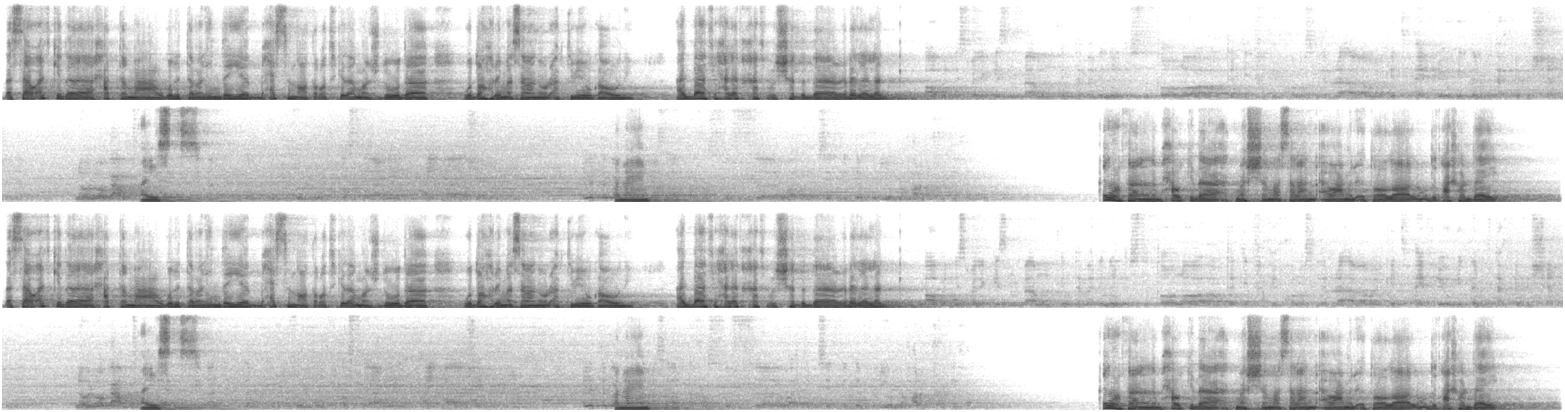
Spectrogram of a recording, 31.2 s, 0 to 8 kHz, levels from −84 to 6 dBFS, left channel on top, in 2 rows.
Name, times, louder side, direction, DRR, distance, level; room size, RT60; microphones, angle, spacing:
voice 1, 0.0-6.3 6.7-8.9 17.0-17.3 21.7-22.1 26.6-30.6, equal, ahead, 11 dB, 0.5 m, -18 dB
sound 1, 6.9-25.1, right 2 dB, 70° right, 6.8 m, -46 dB
voice 2, 9.2-20.8 21.1-25.3, right 1 dB, 20° right, 0 dB, 2.6 m, -40 dB
26.5 x 20.5 x 4.9 m, 2.6 s
head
